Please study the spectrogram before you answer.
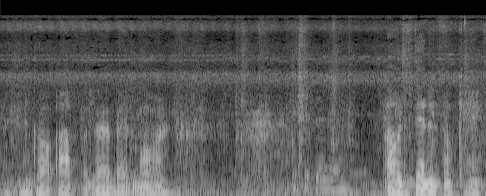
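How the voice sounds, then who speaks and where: A travel vlogger talks casually and slowly in short remarks, at a middling pitch. The voice is caught on a handheld recorder outdoors, with clear ambient noise and insects around it. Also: level tone. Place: outdoors on a mountain temple stairway and summit. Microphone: handheld phone or camera held by speaker.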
